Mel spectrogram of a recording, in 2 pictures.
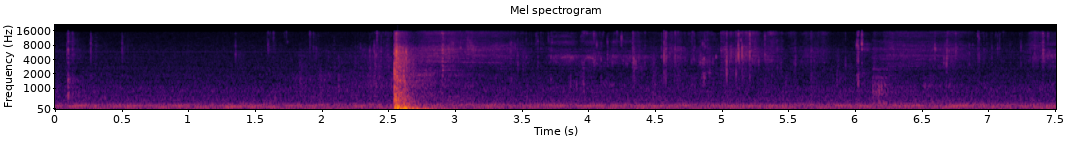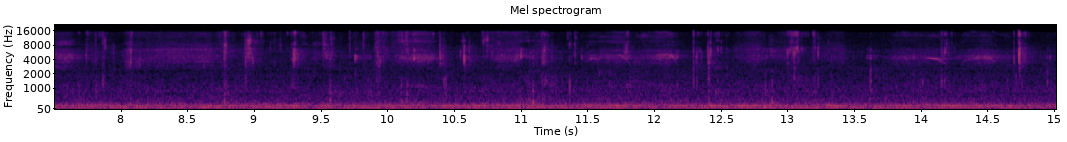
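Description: Quiet eating at a table over a steady low hum: faint clicks of chewing and paper wrapper rustle, with one sharp knock about two and a half seconds in as a plastic drink cup is set down on the tabletop.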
